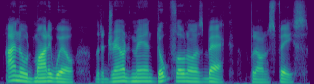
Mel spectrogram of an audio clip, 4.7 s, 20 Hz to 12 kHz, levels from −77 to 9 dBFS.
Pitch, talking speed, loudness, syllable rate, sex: 140 Hz, 215 wpm, -19 LUFS, 5.1 syllables/s, male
